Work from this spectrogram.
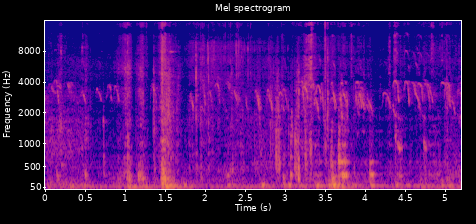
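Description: Growing chicks clucking and peeping in a brooder, a busy, fairly close chorus of overlapping calls with occasional louder clucks and faint wing flaps.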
